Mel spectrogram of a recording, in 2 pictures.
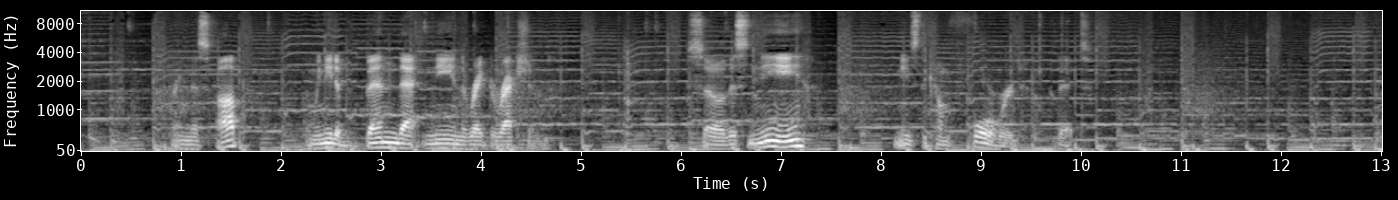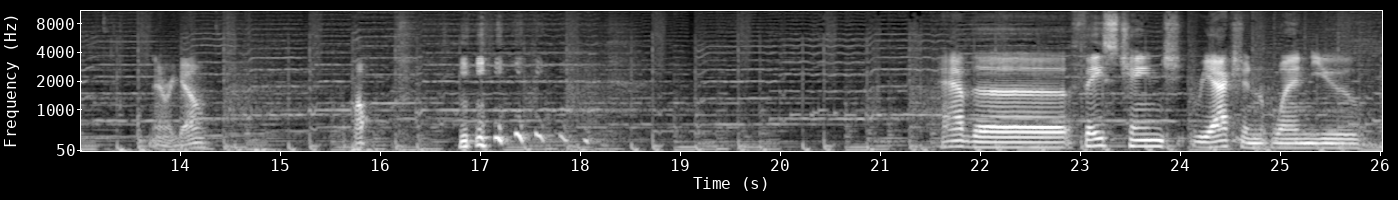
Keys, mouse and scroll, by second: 0.5-1.9 drag, 3.4 right click, 3.9 click, 5.3 i, 6.4-8.9 drag, 10.1-13.2 shift+drag, 14.4 click, 14.7 space.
